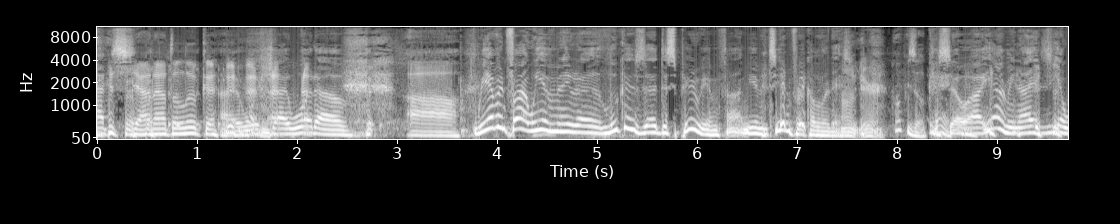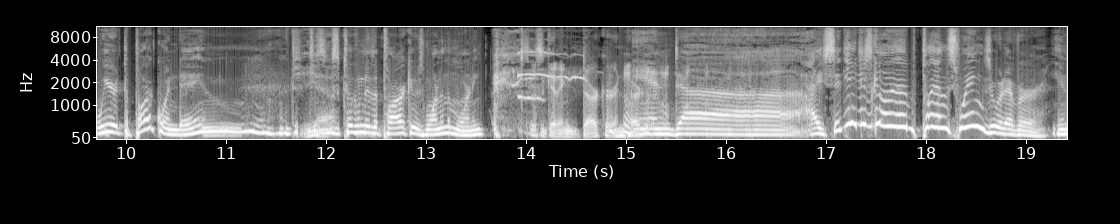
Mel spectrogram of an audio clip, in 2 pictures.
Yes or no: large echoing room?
no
